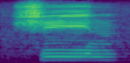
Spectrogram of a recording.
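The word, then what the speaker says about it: ش: আর শিন হচ্ছে দুই দাঁতের পার্টি একসাথে লেগে থাকবে। সিনটা এভাবে হবে। সিন সিন সিন আর শিনটা হবে সিন শিন শিন এভাবে।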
